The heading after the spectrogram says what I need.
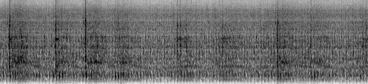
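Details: Yamaha Majesty scooter idling on the lift with the parking brake on: irregular sharp metal-on-metal clanks about every half second over a steady hum, from the drive side. The owner suspects the CVT clutch, is unsure whether it is normal, and plans to inspect the clutch and shaft.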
